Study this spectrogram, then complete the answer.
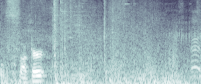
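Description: Gunshots crack in a game.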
